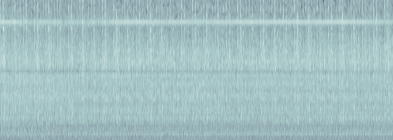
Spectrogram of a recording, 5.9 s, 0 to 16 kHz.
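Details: Subaru WRX STI after engine replacement, new engine 800 km, all original parts, no tuning, 5W40 oil, 2 bar oil pressure, 85°C oil, 21°C air: steady idle with regular knock about three per second; engine noise, cause unknown.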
